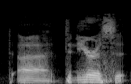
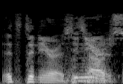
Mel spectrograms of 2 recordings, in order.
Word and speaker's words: Daenerys: Oh, no, I think it's Daenerys. That's how George says it.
